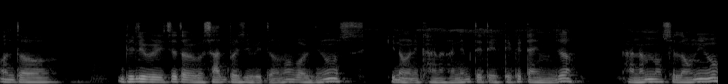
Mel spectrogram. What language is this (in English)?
Nepali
